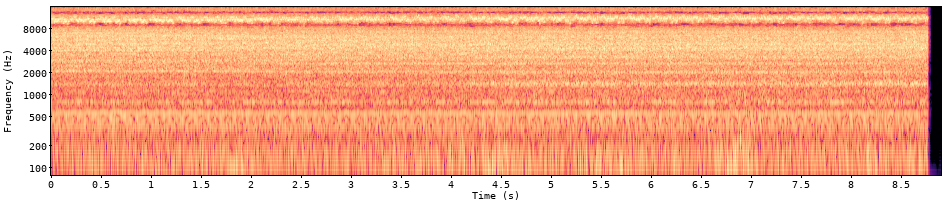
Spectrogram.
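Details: Car engine running after a squealing serpentine drive belt was swapped for a new one: even, steady hum under a constant hiss, with no chirp or squeal. Normal running after the belt replacement.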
